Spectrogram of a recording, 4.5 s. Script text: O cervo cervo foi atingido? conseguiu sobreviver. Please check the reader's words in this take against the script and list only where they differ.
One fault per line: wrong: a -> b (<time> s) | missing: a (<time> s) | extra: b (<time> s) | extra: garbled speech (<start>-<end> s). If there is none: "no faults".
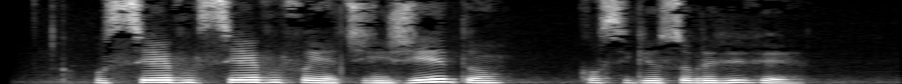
no faults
